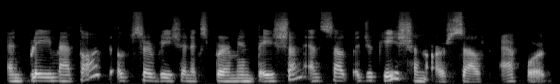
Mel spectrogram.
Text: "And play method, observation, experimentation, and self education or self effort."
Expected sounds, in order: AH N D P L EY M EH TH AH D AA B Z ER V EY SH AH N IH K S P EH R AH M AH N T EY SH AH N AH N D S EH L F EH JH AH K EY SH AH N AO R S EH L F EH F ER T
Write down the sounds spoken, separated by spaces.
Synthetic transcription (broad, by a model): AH N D P L EY M EH T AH D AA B S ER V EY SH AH N IH K S P EH R AH M AH N T EY SH AH N AH N D S EH L F EH JH AH K EY SH AH N AO R S EH L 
